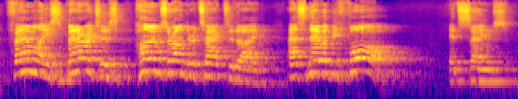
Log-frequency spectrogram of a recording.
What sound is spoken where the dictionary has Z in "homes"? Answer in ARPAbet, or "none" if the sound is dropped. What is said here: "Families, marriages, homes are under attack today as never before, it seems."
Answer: Z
